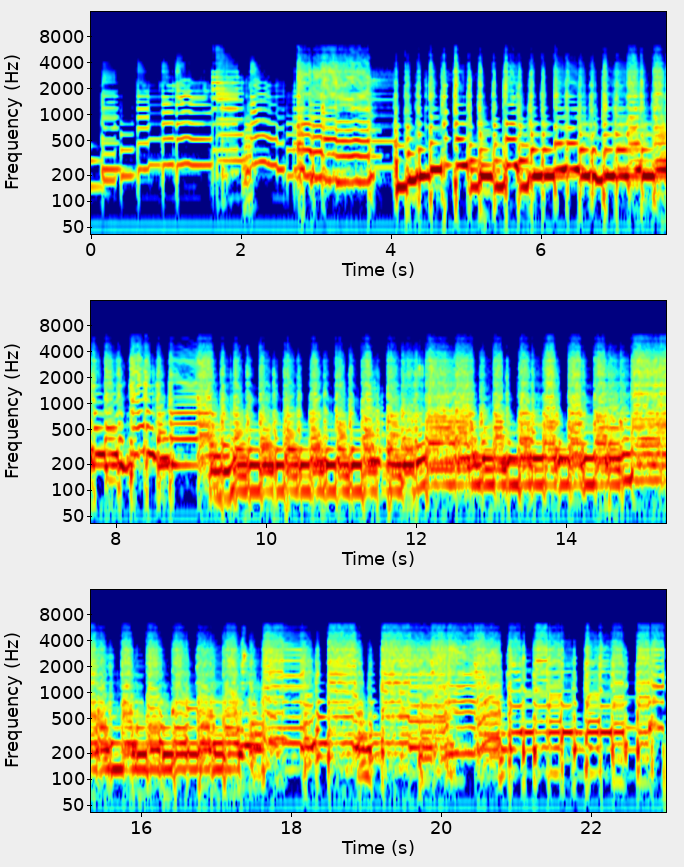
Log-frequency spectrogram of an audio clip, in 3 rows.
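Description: Sire L7 electric guitar played through a PastFX 18V Power Booster pedal, giving a loud, driven, distorted tone with sustained chords, quick strums and single-note runs that go on without a break.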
